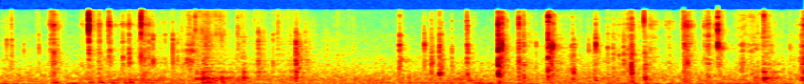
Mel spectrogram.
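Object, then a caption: Bar of soap cut with a blade. A utility-knife blade carves and scrapes a solid white oval bar of soap held in the palm, with shavings falling away. The clip is a quiet run of short, crisp, bright scraping and clicking cuts with dry, instant decay and little low end.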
